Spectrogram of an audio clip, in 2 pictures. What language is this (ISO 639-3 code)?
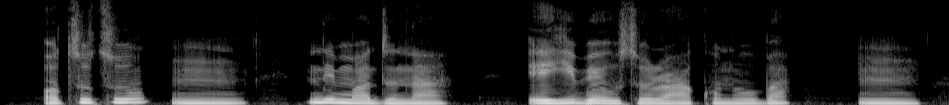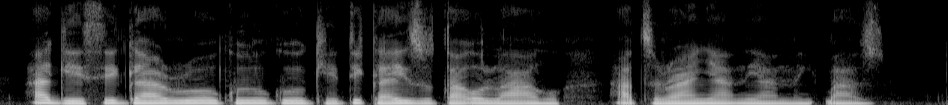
ibo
